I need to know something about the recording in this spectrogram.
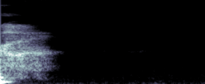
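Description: A woman's breathy sigh trailing off the end of her words, fading away within about half a second, then near silence.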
